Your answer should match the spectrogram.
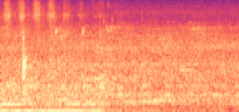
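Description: Granulated sugar poured from a metal bowl into a pan of milk: a soft hiss and a small click in the first moments. Under it runs a low steady hum that stops about a second in.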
